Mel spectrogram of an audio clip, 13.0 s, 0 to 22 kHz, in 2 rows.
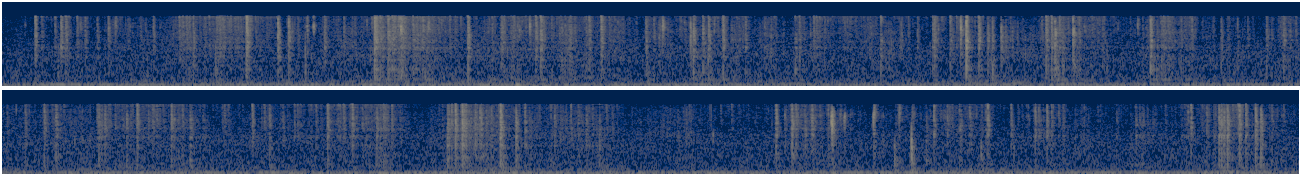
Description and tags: sand pour on wood FF668
sand, sand pour on wood, pour, pour on wood, wood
